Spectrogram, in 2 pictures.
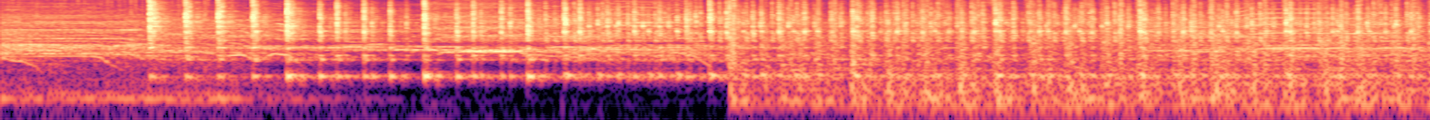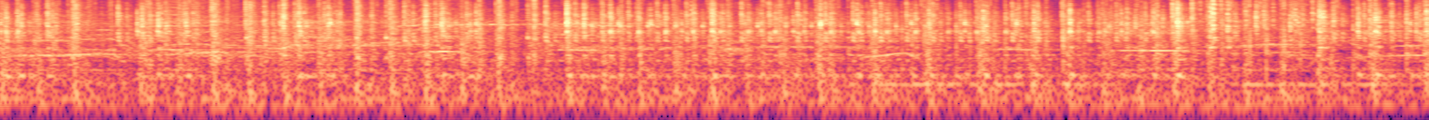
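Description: Tahitian ori drum ensemble playing a fast, driving beat: rapid wooden slit-drum (to'ere) strokes start about a second in, and deep bass drums join about five seconds in.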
